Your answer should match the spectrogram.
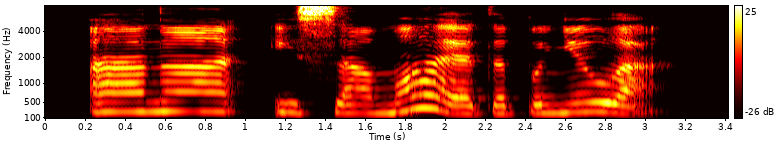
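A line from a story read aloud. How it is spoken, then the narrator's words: Snorting. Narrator (Russian): хмыкнул Патрик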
